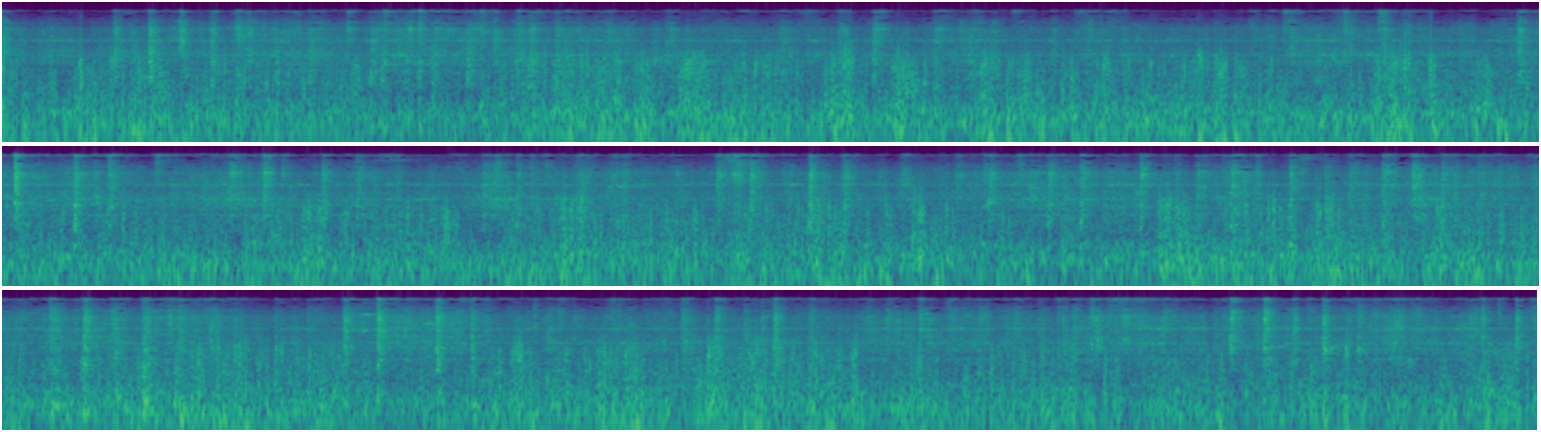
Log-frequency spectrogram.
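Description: Pakistan Express passenger coaches running at speed: a steady loud rumble of wheels on the track, with a continual clatter of clicks as the wheels cross rail joints, heard from the coach's open side.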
